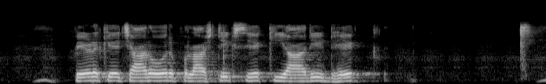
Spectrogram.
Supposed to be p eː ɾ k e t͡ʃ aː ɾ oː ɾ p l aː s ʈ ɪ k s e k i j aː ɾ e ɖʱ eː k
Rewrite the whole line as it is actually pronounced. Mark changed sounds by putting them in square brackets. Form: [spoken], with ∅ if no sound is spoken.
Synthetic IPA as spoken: p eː [ɽ] k e t͡ʃ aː ɾ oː ɾ p l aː s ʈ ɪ k s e k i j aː ɾ [i] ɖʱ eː k

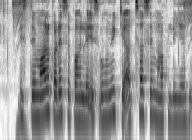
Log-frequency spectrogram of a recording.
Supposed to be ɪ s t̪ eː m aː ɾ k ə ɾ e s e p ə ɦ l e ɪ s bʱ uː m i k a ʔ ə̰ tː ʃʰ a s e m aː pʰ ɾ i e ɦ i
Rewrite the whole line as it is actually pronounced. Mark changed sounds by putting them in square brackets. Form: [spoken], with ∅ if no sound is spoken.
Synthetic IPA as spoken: ɪ s t̪ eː m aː [l] k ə ɾ e s e p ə ɦ l e ɪ s bʱ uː m i k [e] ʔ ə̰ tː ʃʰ a s e m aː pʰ [l] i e ɦ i

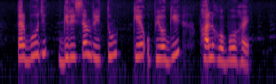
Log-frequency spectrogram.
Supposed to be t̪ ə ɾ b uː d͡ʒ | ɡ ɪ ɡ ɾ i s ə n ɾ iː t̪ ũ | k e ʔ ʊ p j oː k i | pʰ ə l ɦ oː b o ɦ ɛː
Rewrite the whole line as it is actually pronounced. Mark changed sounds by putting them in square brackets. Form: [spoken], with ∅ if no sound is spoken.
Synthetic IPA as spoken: t̪ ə ɾ b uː d͡ʒ | ɡ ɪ [∅] ɾ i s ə [m] ɾ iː t̪ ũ | k e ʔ ʊ p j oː [ɡ] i | pʰ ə l ɦ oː b o ɦ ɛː

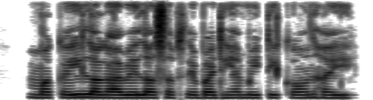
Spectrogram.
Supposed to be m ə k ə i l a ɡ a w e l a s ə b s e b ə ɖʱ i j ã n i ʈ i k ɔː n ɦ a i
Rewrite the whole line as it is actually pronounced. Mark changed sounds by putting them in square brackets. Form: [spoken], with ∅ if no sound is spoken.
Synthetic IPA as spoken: m ə k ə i l [ə] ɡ a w e l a s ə b s e b ə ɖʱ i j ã [m] i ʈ i k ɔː n ɦ [ə] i

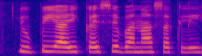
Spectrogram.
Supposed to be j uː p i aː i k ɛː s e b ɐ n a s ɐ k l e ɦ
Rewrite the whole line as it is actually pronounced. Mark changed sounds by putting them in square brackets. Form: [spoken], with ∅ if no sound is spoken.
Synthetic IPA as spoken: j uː p i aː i k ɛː s e b ɐ n a s ɐ k l [i] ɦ

